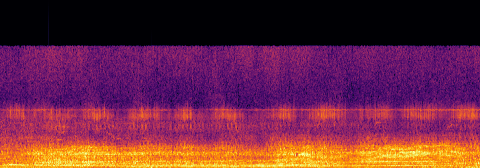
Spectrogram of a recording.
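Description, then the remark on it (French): A car drives steadily along on a trip to Deauville, France, its engine droning in a continuous low hum with slowly rising and falling harmonic tones, loud and unbroken throughout, with no voices. “Ils y vont en voiture.”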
